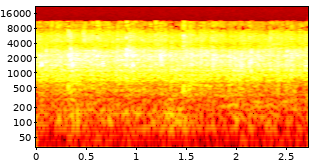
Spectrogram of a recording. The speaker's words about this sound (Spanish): Look at those young ladies clapping over there. They heard what I was saying. Ahí están las jovencitas aplaudiendo.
